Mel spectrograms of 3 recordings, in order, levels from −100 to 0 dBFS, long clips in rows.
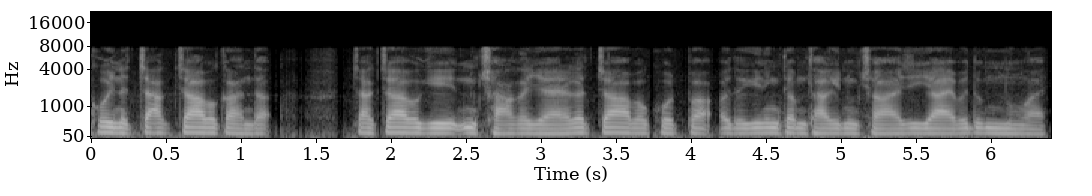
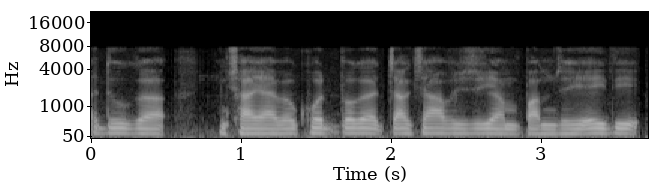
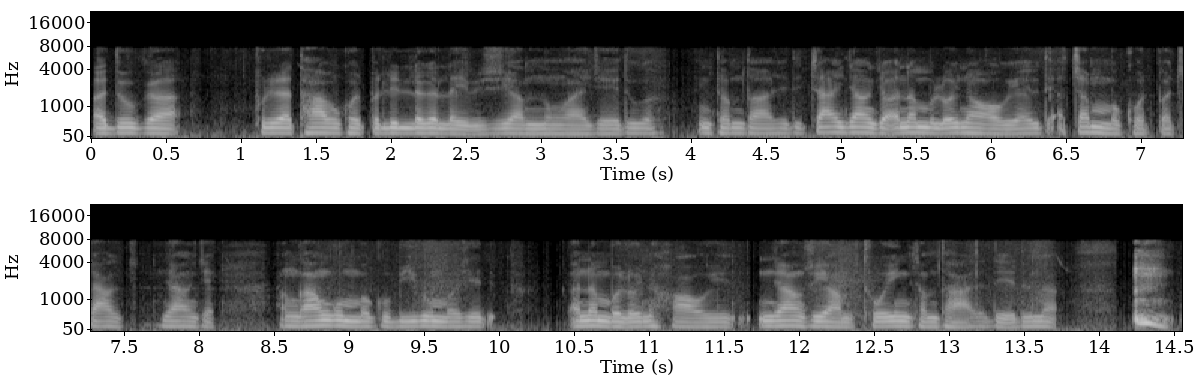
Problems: none marked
